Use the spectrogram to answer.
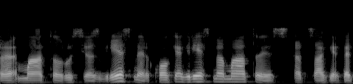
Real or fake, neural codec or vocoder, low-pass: real; none; 5.4 kHz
